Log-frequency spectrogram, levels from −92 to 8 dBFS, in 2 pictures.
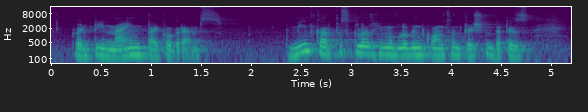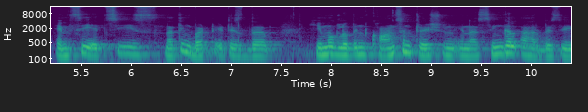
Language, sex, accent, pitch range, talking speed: English, male, Indian, 120-150 Hz, 125 wpm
